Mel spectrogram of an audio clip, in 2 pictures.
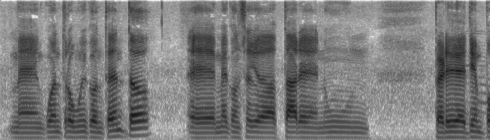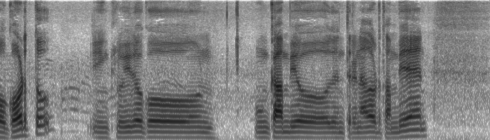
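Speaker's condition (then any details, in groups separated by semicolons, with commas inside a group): No condition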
